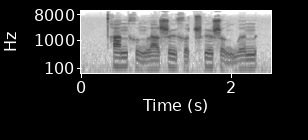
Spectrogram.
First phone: t̪ʰ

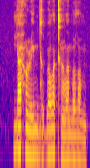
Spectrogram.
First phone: j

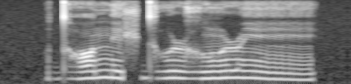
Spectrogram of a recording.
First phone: dʱ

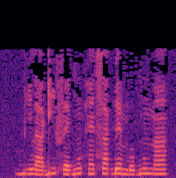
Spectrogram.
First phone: b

